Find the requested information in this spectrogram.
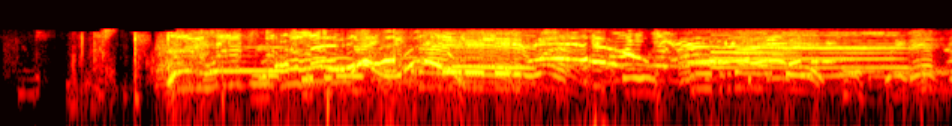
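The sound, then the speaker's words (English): A loud, tinny jumble of many excited callers yelling and screaming into their phones at once as the lines are unmuted, high-pitched cries overlapping in a sustained wall of noise that bursts in after a moment of quiet. “And if you are, I want to hear you yell into the phone and scream into the phone as I unmute the lines right now.”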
